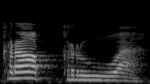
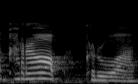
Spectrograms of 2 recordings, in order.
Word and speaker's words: ครอบครัว: อาหาร พบ กับ รอบครัว คำ ว่า ครอบครัว เป็น คำ ควบ กล้ำ แท้ หรือ ไม่ แชะ แท้ ค่ะ เพราะ ว่า ออก เสียง ครป ทั้ง 2 ตัว ไม่ ใช่ ออก เสียง ตัว ใด ตัว หนึ่ง นะ คะ ต่อ ไป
